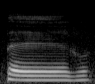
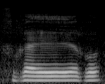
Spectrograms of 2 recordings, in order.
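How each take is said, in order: First: Père with a wide open è. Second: Frère with a wide open è. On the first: Teacher modelling père, open è. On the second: Teacher modelling frère, open è. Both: Shown as a demonstration. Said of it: "On va ouvrir la bouche".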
